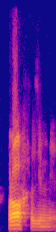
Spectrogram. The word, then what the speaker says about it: prófase: desses nomes também então profase prometafase metafase anafase e telofase a pronúncia costuma variar em português a gente fala prófase eh metáfase anáfase telófase eles mudam a a vogal tônica mas é basicamente a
